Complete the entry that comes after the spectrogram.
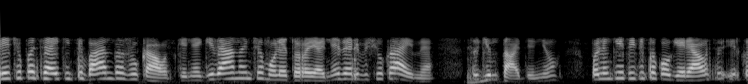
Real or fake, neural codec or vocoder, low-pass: fake; codec, 44.1 kHz, 7.8 kbps, Pupu-Codec; 3.6 kHz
